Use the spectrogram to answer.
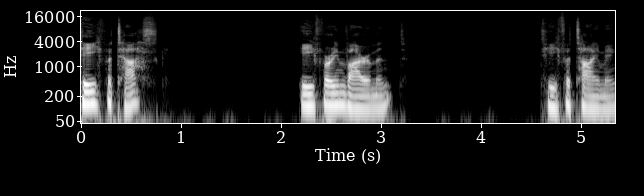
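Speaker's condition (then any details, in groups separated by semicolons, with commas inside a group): No condition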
